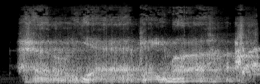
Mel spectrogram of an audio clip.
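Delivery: very deep, loud dragon voice. Asked by a co-host to say the gamer phrase: dragoniest dragon voice. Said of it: "in the dragoniest dragon voice you've got".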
